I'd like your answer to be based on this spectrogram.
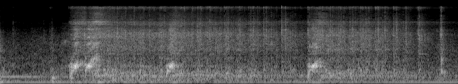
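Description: A well-worn, fairly loud sewing machine stitches a blouse with a steady close hum, broken by a few sharp clicks.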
